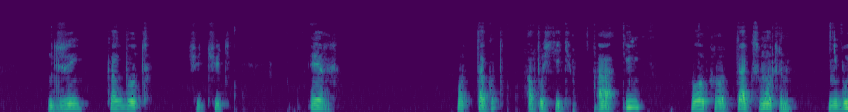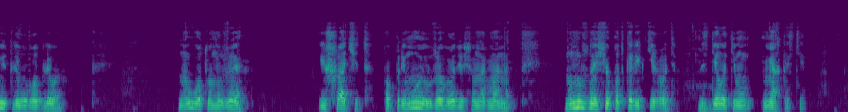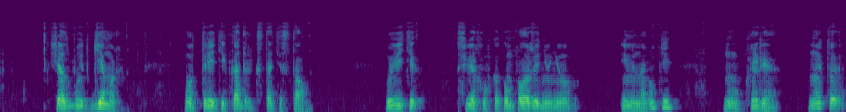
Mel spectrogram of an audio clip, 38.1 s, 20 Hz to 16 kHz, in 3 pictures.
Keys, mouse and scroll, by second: 0.7 g, 4.3 r, 8.7 a, 9.2 i, 11.4 middle click, 12.5 middle click, 12.9 space, 14.0-15.5 scroll down 1, 15.5 click, 15.5-16.0 scroll down 1, 16.0 middle click, 17.0 middle click, 20.2 shift+middle click, 22.8 click, 24.2 click, 25.3 middle click, 26.4 middle click, 27.1 middle click, 28.2-28.8 scroll up 4, 28.8 middle click, 28.8-29.3 scroll up 1, 29.3 middle click, 30.1-30.8 scroll down 1, 30.8 middle click, 30.8-31.5 scroll down 2, 31.5 middle click, 32.4 KP_7, 33.3-35.1 scroll down 1, 35.1 click.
